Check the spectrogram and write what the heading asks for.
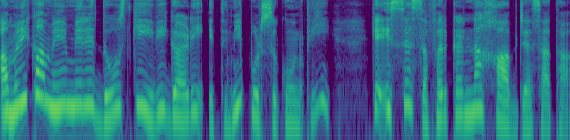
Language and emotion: Urdu, happy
